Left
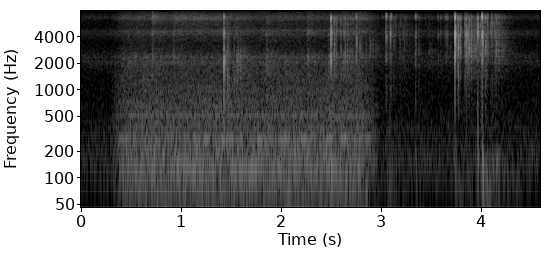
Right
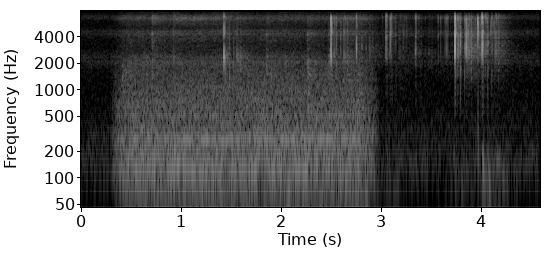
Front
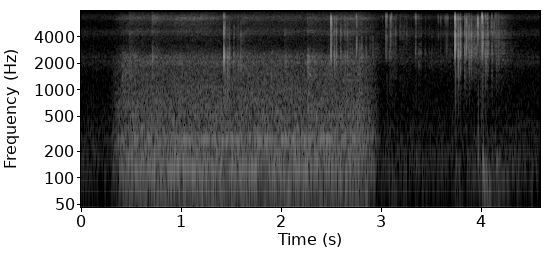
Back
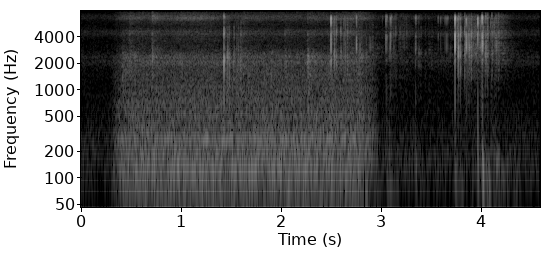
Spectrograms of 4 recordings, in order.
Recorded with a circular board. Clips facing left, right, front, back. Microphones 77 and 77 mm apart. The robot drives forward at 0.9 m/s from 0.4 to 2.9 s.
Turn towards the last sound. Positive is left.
turn(degrees=150)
